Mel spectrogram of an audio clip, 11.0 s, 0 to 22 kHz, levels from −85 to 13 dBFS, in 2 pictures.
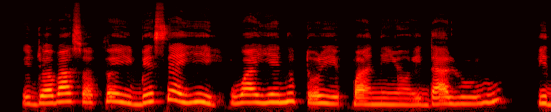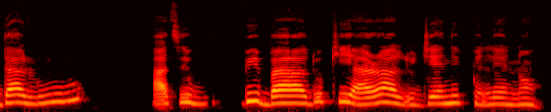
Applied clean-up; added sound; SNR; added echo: neural mask model Resemble Enhance denoiser.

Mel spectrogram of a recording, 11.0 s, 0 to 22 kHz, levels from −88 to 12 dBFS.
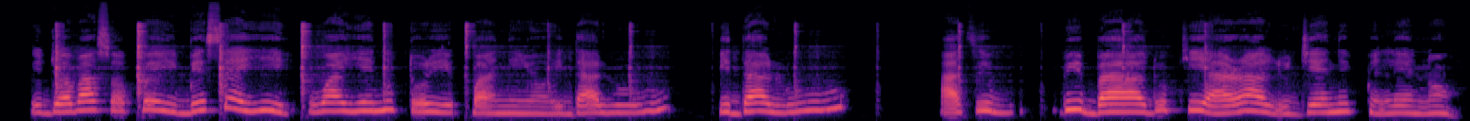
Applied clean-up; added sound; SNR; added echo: neural mask model RNNoise.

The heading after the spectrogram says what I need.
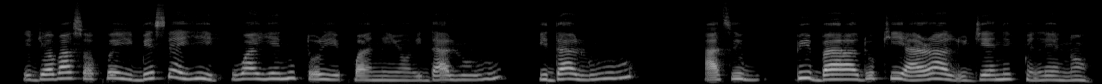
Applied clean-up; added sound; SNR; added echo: neural mask model DeepFilterNet 3.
